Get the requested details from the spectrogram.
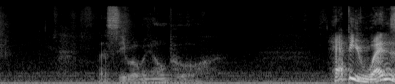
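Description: Playing cards slide and tap against each other.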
